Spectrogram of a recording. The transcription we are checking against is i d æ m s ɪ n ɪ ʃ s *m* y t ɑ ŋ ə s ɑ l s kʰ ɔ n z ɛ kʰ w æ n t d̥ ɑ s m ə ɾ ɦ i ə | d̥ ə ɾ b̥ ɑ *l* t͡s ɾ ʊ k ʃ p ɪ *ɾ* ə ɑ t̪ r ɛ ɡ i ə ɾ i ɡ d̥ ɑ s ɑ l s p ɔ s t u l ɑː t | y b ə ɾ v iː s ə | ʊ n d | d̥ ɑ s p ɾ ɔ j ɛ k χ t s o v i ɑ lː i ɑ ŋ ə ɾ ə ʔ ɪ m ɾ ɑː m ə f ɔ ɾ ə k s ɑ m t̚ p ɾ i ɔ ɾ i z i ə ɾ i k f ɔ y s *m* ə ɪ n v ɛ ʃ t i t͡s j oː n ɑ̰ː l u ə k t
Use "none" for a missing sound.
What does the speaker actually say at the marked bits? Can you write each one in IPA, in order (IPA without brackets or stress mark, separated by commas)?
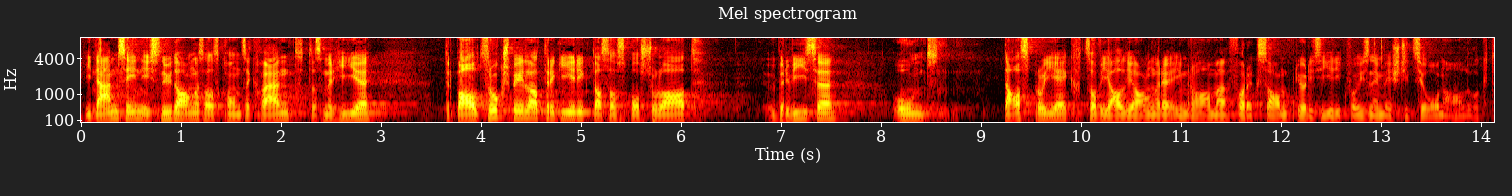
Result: n, l, l, n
